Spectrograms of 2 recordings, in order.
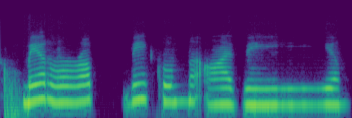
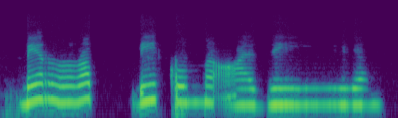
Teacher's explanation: Nun mati ketemu dengan huruf ro, jadi langsung dilebur ke huruf ro, tanpa adanya gunnah.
